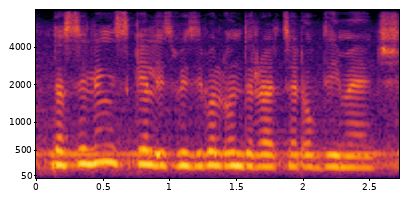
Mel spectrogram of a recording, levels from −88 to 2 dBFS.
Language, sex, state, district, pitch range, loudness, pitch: English, female, Arunachal Pradesh, Lower Dibang Valley, 215-240 Hz, -14 LUFS, 225 Hz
